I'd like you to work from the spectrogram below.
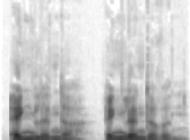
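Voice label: "engländer", German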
